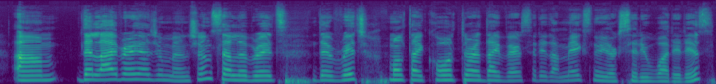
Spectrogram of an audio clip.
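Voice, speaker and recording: In a very clean, dry, close recording with a silent background and no echo, a woman with a Spanish accent speaks at a fairly high pitch with fairly even intonation. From Mexico. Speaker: public library representative. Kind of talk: public address.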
